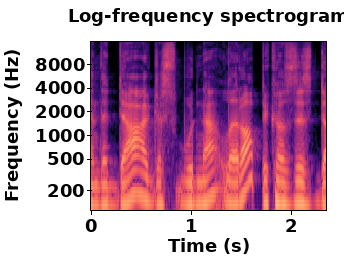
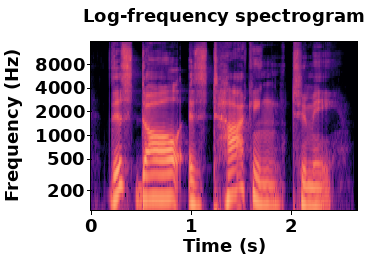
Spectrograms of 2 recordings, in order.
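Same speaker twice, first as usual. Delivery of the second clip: ordinary talk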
